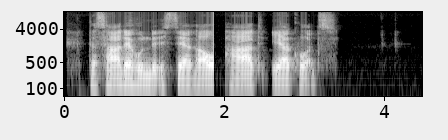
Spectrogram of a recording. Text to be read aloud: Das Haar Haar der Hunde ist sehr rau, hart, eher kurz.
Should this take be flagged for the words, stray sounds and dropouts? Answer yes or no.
yes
